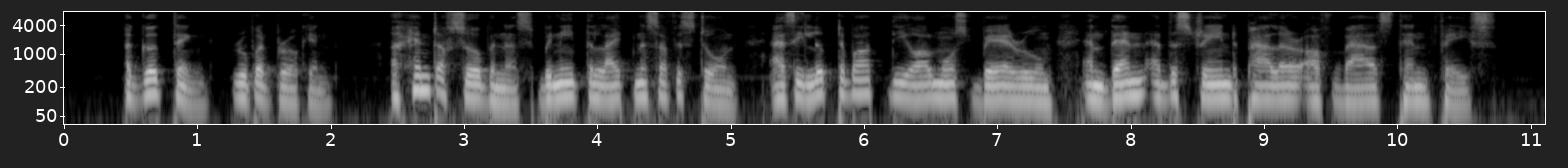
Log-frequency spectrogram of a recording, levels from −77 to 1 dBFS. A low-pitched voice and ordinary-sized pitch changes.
Yes: low, 115 Hz; average, 3.3 semitones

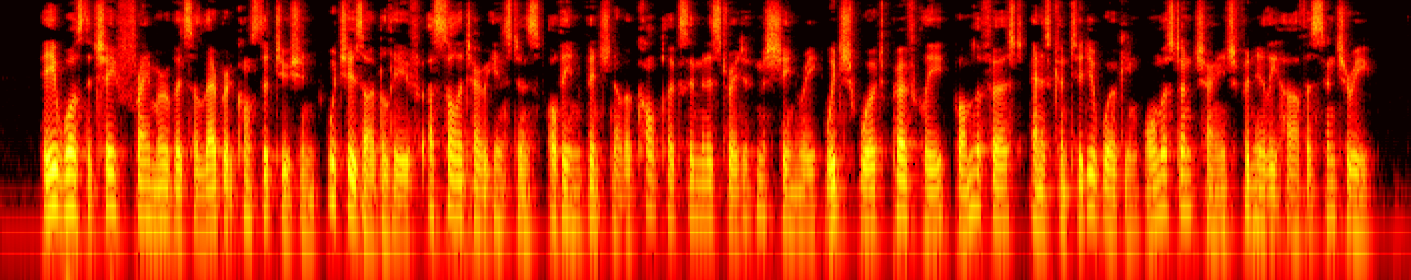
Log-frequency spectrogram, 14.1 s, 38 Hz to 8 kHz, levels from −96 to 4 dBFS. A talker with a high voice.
No: low, 110 Hz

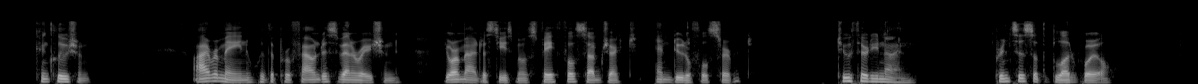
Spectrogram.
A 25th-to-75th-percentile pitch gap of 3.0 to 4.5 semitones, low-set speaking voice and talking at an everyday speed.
No: average, 3.9 semitones; low, 110 Hz; slow, 105 wpm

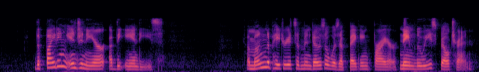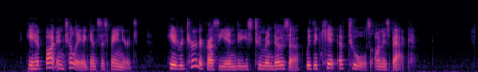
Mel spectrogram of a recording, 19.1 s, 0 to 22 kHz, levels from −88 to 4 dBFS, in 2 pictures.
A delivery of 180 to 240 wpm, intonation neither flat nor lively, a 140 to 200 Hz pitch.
No: slow, 135 wpm; average, 4.0 semitones; medium, 185 Hz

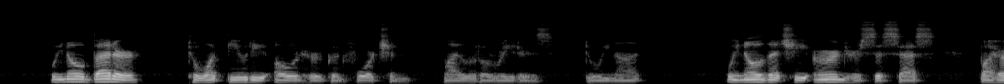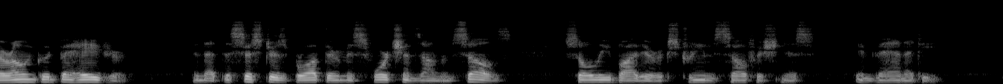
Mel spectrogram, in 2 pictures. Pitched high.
No: low, 100 Hz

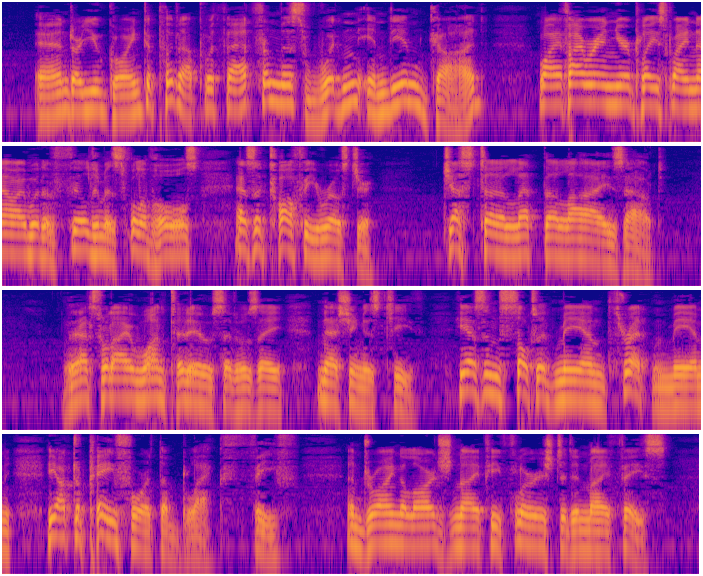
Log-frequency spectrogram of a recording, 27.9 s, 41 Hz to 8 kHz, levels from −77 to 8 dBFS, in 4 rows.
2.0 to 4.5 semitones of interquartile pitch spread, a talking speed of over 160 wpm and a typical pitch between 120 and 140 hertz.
No: average, 5.0 semitones; average, 170 wpm; low, 135 Hz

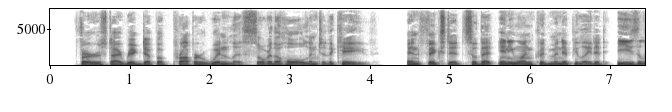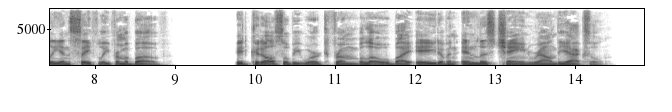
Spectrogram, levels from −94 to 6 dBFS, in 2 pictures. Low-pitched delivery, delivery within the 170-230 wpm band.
Yes: low, 115 Hz; average, 180 wpm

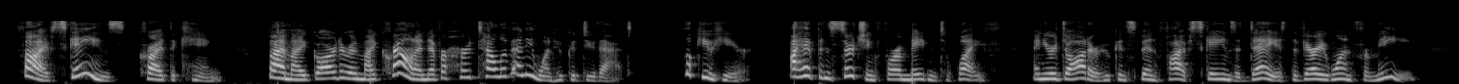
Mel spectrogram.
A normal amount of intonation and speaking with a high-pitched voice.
No: wide, 5.8 semitones; high, 240 Hz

